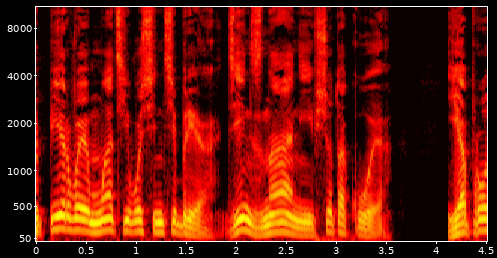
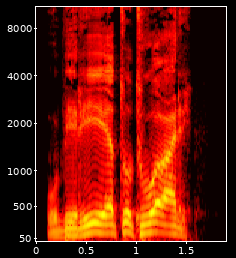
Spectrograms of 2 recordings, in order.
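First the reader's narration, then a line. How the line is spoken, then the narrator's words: Growled. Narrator (Russian): прорычал высокий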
